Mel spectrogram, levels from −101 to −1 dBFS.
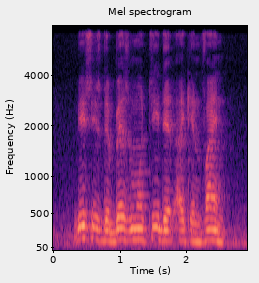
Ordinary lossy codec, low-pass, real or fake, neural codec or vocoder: Opus, 64 kbps; 7.2 kHz; real; none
